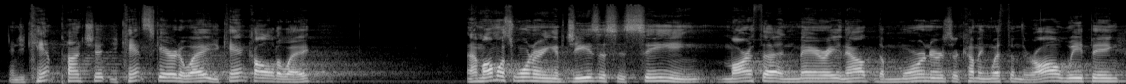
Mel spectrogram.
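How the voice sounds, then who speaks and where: A pastor preaching a sermon in a conversational, emphatic way, dropping to quiet intensity on key words. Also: male voice, mid-range voice. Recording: long reverb from a hall.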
